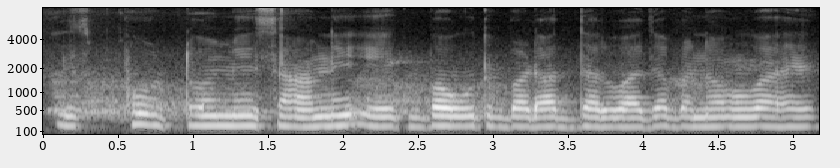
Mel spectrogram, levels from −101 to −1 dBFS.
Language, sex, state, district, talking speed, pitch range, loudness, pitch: Hindi, female, Rajasthan, Jaipur, 125 wpm, 175-185 Hz, -18 LUFS, 180 Hz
